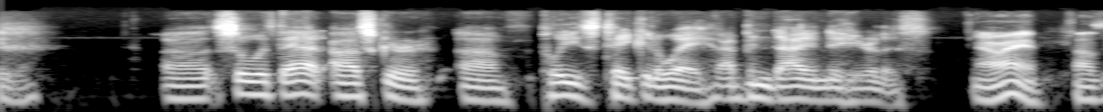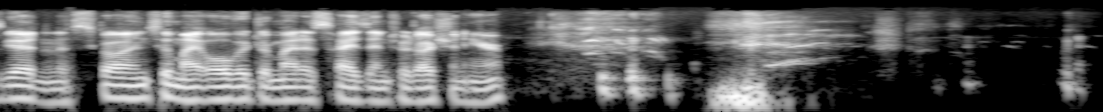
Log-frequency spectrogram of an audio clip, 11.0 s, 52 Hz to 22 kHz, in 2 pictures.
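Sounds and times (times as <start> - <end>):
person laughing: 8.3 - 11.0.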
